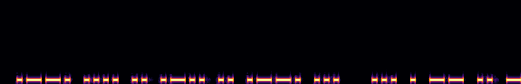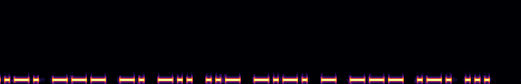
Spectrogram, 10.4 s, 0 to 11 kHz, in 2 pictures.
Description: Morse code, heard as a keyed tone, about 25 wpm, 600 Hz. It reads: PHILIPS SEMICONDUCTORS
